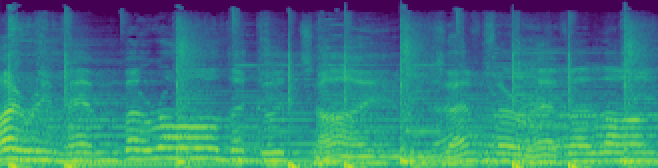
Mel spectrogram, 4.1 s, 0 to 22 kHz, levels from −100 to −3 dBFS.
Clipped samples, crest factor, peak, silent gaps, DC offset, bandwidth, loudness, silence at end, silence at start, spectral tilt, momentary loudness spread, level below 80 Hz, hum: under 0.1%; 16 dB; -4 dBFS; none; under 0.1%; 19.5 kHz; -21 LUFS; 0 s; 0 s; -6 dB/octave; 3 LU; -30 dBFS; none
